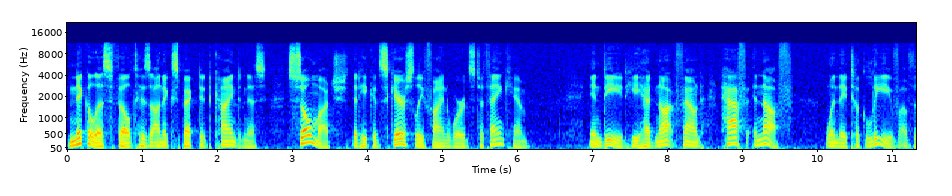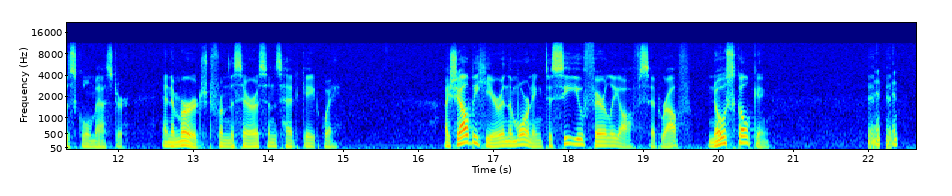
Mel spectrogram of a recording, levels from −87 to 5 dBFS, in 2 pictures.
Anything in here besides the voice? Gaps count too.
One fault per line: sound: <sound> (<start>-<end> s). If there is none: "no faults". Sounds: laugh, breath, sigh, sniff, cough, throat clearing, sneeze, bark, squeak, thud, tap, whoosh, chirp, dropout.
sound: laugh (22.0-22.4 s)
